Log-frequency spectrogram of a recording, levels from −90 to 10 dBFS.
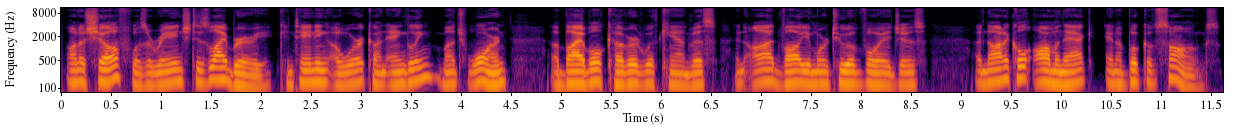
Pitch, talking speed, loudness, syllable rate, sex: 135 Hz, 175 wpm, -18 LUFS, 5.0 syllables/s, male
